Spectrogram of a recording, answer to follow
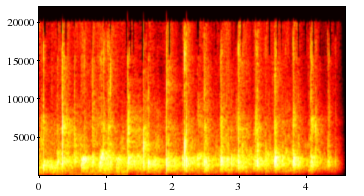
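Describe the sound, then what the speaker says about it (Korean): A seminar audience welcomes a speaker with steady applause, many hands clapping in a lively, slightly uneven patter that continues throughout and fades at the end. "모두 박수로 환영해 주시기 바랍니다."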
